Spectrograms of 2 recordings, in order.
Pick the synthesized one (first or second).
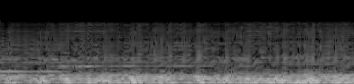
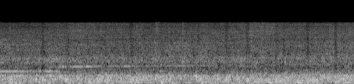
first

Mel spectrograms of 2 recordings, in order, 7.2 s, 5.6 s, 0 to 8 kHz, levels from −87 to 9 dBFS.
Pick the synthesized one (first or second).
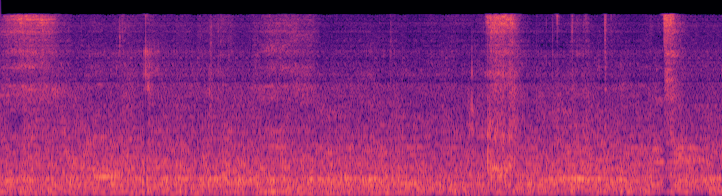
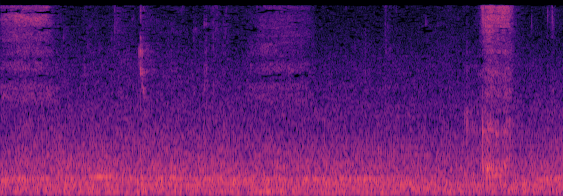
first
